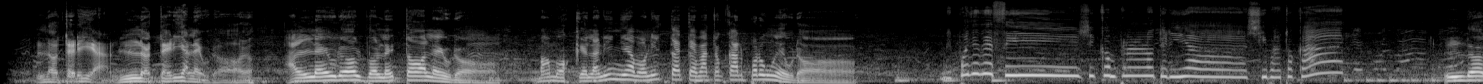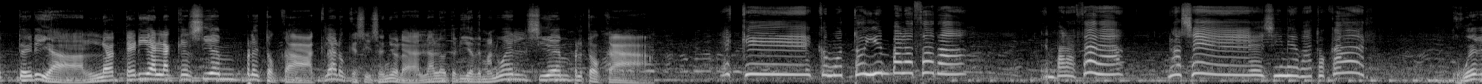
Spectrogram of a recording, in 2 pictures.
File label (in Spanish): anuncio loteria navidad locutores voiceovers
